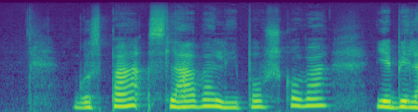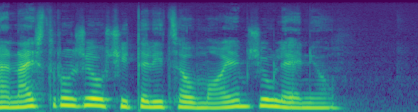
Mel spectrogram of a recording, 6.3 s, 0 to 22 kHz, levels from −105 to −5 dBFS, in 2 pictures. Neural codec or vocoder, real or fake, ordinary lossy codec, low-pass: vocoder, 44.1 kHz, 128 mel bands, Pupu-Vocoder; fake; none; 19.8 kHz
